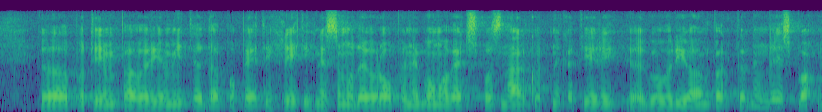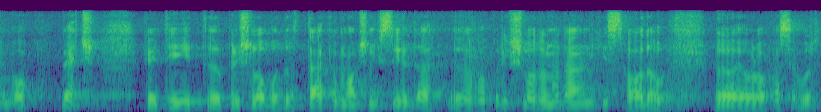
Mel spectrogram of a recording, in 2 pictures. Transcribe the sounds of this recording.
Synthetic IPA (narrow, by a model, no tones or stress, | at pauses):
pot̪eːmpaʋəɾjamit̪ɛd̪apɔpɛːt̪ixleːt̪ixnɛsamoːd̪aɛwɾoːpɛnɛboːmɔʋɛt͡ʃspɔznalkɔt̪nɛkat̪eːɾiɡɔʋɔɾijɔampakt̪əɾd̪imd̪ajɛsplɔxnɛbo | ʋɛt͡ʃ | kajt̪ipɾiʃloːbod̪ɔt̪aːkɛmɔːt͡ʃnixsild̪abopɾiʃloːd̪ɔnad̪aːlnixisxɔːd̪ɔw | ɛwɾoːpasɛbo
